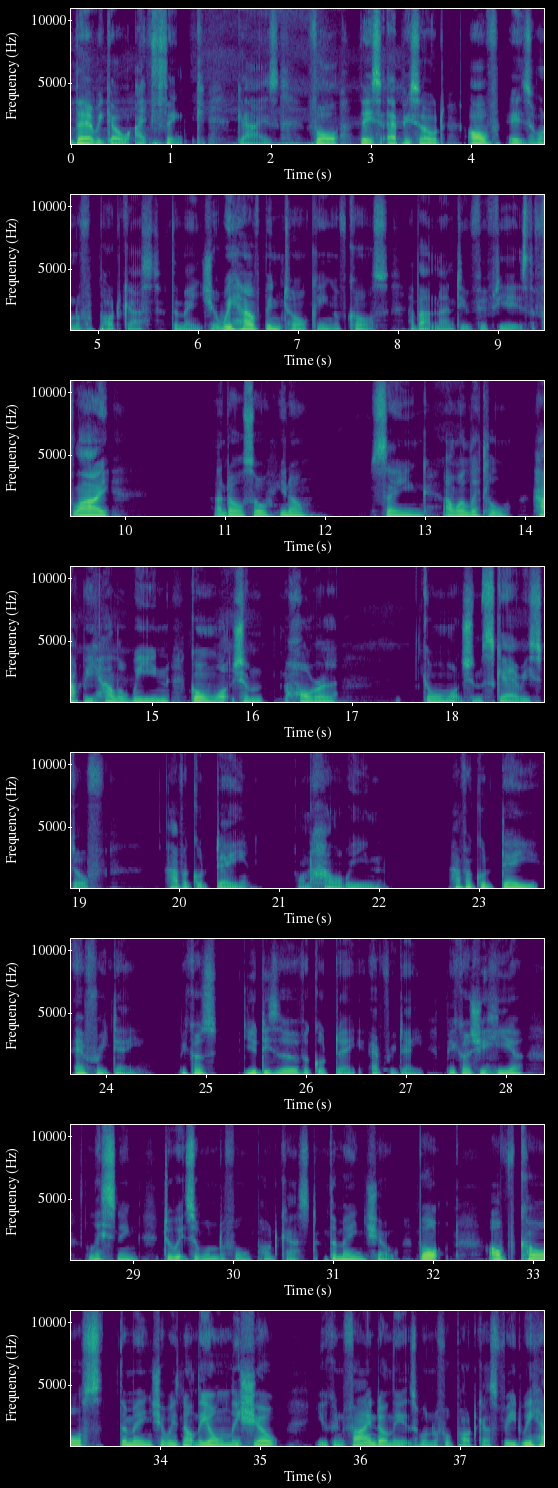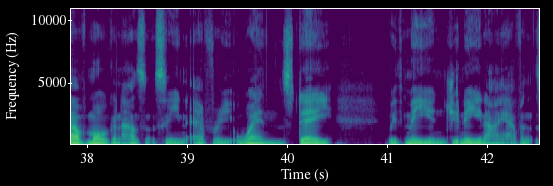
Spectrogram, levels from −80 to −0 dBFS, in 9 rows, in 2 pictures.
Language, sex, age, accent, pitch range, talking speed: English, male, 30-49, British, 80-110 Hz, 160 wpm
